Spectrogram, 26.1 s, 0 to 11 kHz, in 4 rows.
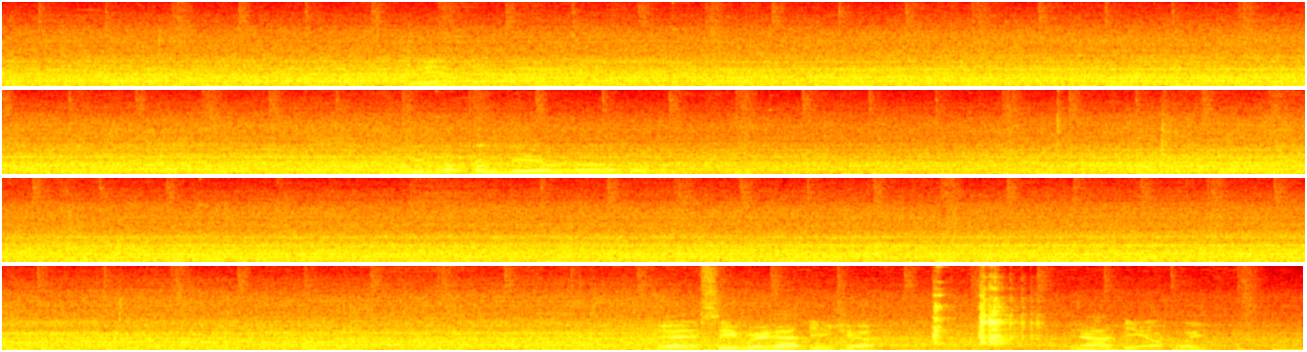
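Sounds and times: faint background music: 0.0s - 26.0s.

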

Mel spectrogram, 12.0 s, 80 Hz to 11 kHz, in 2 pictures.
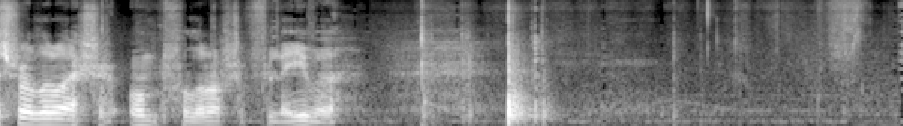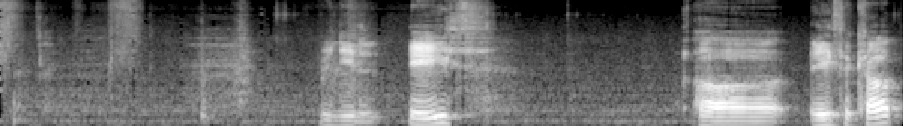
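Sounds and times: faint rustles and scrapes: 3.8s - 7.7s.

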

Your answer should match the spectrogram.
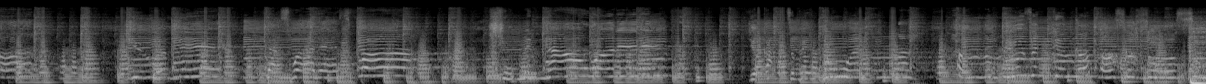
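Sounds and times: brass band playing: 0.0s - 12.0s
drum kit: 0.0s - 12.0s.

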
